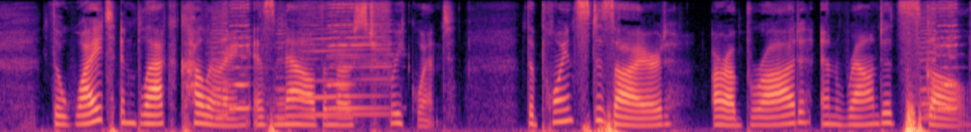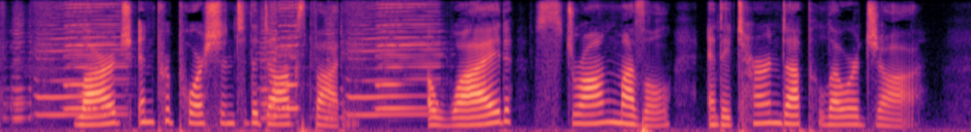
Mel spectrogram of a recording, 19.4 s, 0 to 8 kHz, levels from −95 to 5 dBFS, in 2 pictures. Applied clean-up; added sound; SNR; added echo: none; Harmonica; 7 dB; none.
